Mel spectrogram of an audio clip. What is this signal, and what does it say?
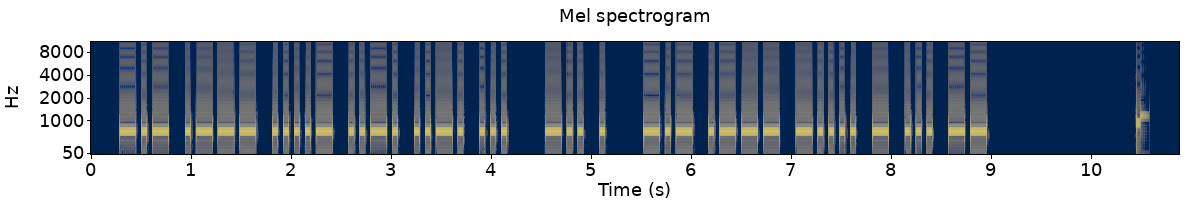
Morse code, heard as a keyed tone, about 22 wpm, 700 Hz. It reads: KJ4FFS DE KJ6TSM
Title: USA Callsign DE Callsign - 6 Characters - 22wpm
